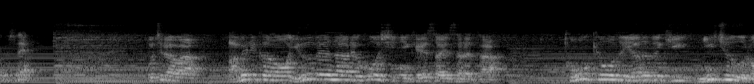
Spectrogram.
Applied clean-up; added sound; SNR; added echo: none; Bowed string instrument; 15 dB; reverberation time 0.7 s.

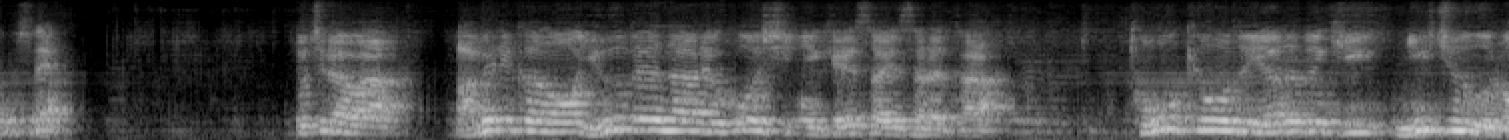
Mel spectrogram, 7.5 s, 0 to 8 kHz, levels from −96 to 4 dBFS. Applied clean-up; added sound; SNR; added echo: neural separator model SepFormer DNS4.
